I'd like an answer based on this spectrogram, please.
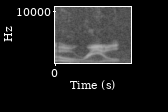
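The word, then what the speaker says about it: Auril: I mean, it's pronounced O'Reel. Whatever. It's actually a pronunciation. Like Oriel, there's like actually a fucking pronunciation guide. It's spelled like an angel. O'Reel.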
